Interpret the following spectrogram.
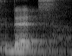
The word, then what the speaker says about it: debts: So that kind of high risk debts So the pronunciation is debts, B is silence.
